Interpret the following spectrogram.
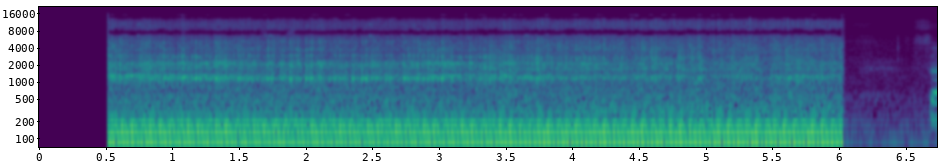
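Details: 1995 Jeep YJ 2.5L running with a fast, uneven rattle of roughly three to four a second over the idle. The owner suspects a bent rod, broken ring, holed piston or valvetrain fault, and a compression check is planned.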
